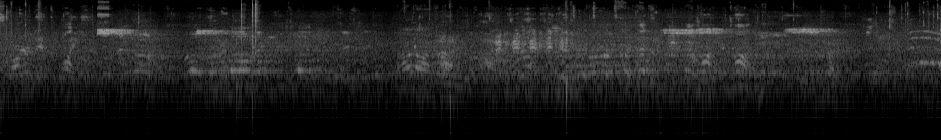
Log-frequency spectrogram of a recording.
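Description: Overlapping voices calling out in a large arena hall, with several short high squeaks of wrestling shoes on the mat and one sharp slap a few seconds in.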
